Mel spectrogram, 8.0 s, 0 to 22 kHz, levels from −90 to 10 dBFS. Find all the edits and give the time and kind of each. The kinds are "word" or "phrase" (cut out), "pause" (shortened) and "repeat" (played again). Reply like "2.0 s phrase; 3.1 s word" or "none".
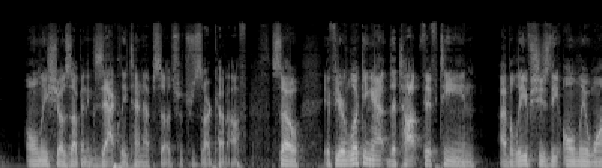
none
